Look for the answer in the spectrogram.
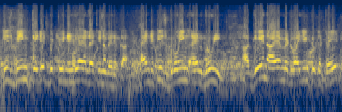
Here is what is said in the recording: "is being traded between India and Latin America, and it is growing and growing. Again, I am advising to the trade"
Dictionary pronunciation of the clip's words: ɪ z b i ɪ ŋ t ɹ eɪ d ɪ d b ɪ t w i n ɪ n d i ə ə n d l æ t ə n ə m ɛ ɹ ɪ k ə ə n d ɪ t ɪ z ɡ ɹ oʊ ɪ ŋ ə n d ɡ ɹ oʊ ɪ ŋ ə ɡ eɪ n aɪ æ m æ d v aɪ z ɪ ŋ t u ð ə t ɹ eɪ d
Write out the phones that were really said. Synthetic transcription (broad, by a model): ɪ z b i ɪ ŋ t eɪ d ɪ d b ɪ t w i n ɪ n d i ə ə n d l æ t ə n ə m ɛ ɹ ɪ k ə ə n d ɪ t ɪ z ɡ ɹ oʊ ɪ ŋ ə n d ɡ ɹ oʊ ɪ ŋ ə ɡ eɪ n aɪ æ m æ d v aɪ z ɪ ŋ t u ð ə t ɹ eɪ d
